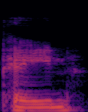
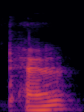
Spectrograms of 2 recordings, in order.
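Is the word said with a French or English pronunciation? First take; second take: English; French. First: It is said with an English pronunciation. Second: It is said with a French pronunciation. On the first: It means hurt. "but it's it looks like pain" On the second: It means bread. "the word for bread is is spelled P A I N. It's pain"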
